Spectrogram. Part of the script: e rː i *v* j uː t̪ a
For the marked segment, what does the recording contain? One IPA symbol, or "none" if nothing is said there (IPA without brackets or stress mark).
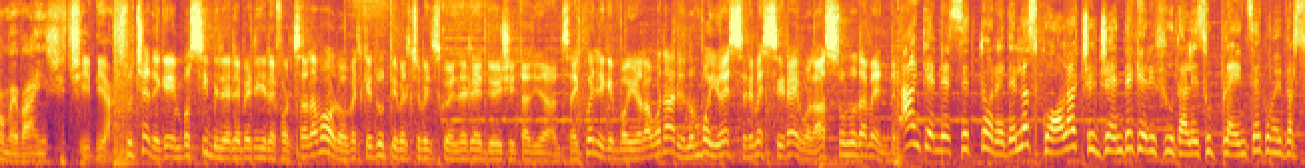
f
